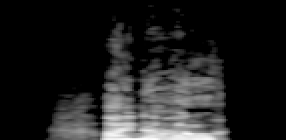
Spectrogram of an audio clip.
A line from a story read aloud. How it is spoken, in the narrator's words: Mort yelped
